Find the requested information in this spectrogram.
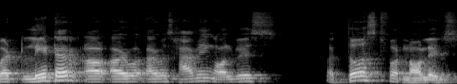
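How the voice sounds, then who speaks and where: There is audible room echo around this man's dark, mellow voice. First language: Tamil. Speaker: senior leader, panelist. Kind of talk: panel discussion. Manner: halting, many fillers.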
